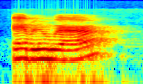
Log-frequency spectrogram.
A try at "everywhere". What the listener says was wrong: Every. So make sure you get that R sound. Not everywhere. So not everywhere, but everywhere. Everywhere.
